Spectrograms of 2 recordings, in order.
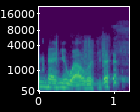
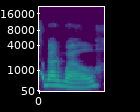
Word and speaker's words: Manuel: name so slowly boy i was about to say manueline it's manuel hamilton guy yeah and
